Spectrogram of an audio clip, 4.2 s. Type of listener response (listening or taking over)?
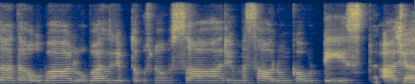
taking over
